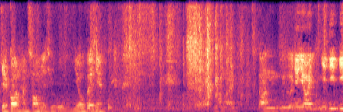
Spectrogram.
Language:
Vietnamese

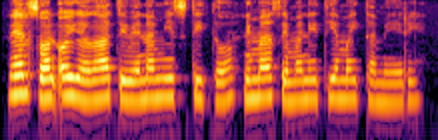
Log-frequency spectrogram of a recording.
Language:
Kikuyu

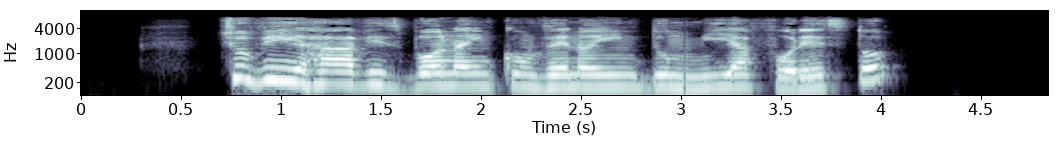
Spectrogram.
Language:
Esperanto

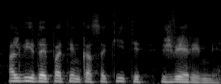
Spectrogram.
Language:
Lithuanian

